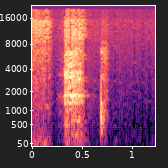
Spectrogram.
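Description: Two short cough-like bursts, a brief harsh throat clear followed by a sharper single cough, in a quiet room.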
